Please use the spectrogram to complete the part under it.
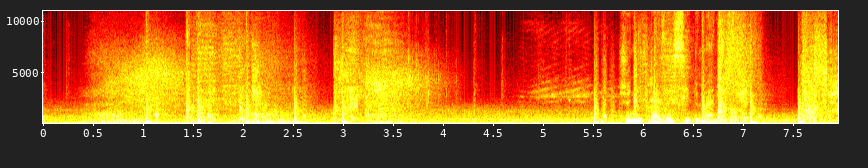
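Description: Bowstrings twang as arrows are fired.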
